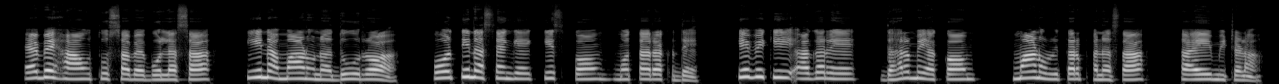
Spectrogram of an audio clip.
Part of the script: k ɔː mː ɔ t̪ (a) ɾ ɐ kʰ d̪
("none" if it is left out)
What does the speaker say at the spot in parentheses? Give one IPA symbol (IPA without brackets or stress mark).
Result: a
